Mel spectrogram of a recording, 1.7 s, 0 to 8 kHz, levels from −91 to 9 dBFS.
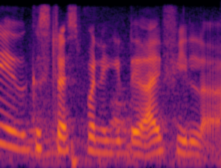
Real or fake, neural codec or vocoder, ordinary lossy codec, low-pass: real; none; none; 7.2 kHz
